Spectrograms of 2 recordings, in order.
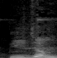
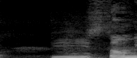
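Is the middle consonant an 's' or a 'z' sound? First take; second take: z; s. First: The middle consonant is a 'z' sound. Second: The middle consonant is an 's' sound. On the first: "पीसम या पीजम, दोनों कह सकते हो" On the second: "पीसम या पीजम, दोनों कह सकते हो"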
